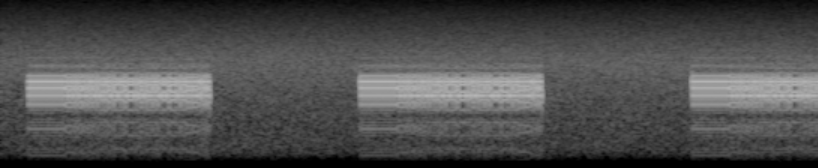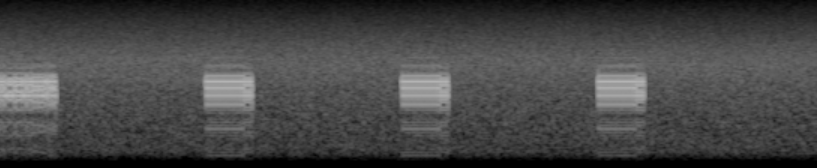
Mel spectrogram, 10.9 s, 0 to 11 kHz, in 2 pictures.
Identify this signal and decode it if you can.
Emergency Alert System (SAME) tones (header bursts, then end-of-message bursts), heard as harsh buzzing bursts, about 520.83 baud.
